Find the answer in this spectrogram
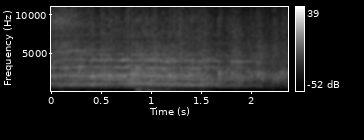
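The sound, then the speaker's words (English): A short burst of audience applause and cheering greets first-time visitors at a church gathering held in a bar. The broad wash of clapping and crowd noise fades slightly toward the end. “Can we just make a little bit of noise for all of our first-time people?”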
